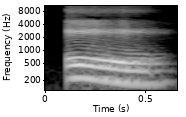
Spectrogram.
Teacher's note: Nesta palavra, a letra E, que também pode levantar algumas dúvidas, é pronunciada com o seu som mais aberto.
